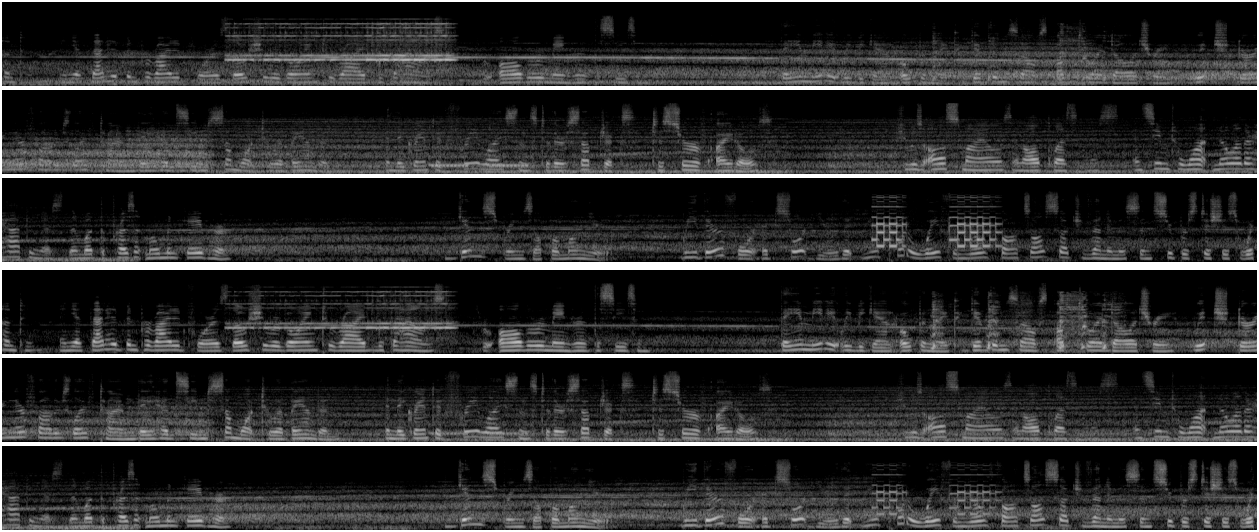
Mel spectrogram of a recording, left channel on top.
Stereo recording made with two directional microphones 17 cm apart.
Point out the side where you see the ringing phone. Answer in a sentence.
You can hear the ringing phone on the left.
